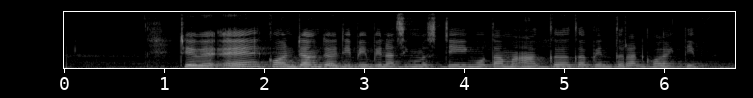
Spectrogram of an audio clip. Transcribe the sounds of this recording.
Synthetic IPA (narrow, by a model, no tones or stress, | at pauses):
ɖ̪̥e̤weʔekoɳɖaŋd̪a̤d̪i̤pimpinansɪŋməst̪iŋut̪amaʔakəkəpint̪əɾankolɛk̚t̪ɪf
